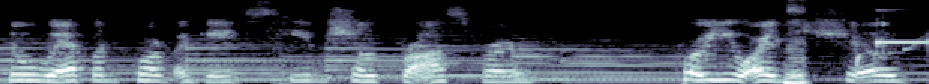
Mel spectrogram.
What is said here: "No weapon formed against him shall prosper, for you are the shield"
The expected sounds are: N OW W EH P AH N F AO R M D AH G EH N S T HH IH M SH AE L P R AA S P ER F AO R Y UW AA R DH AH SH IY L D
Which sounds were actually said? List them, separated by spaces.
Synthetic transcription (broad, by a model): N OW W EH P AH N F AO R M AH G EH N S T HH IH M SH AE L P R AA S P ER F AO R Y UW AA R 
